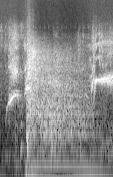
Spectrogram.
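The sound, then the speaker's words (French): A gunshot fired by a man: one sudden, loud boom with a long, sustained ringing tail. “Et l'homme tire.”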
